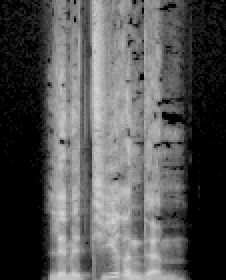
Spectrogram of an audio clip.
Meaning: strong dative masculine/neuter singular of limitierend
- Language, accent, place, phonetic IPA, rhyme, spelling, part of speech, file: German, Germany, Berlin, [limiˈtiːʁəndəm], -iːʁəndəm, limitierendem, adjective, De-limitierendem.ogg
